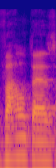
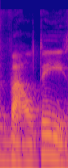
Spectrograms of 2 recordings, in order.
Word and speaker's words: Valdez: I'm speaking, of course, of Valdez, Alaska. At least that's how I used to pronounce it before I heard it.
